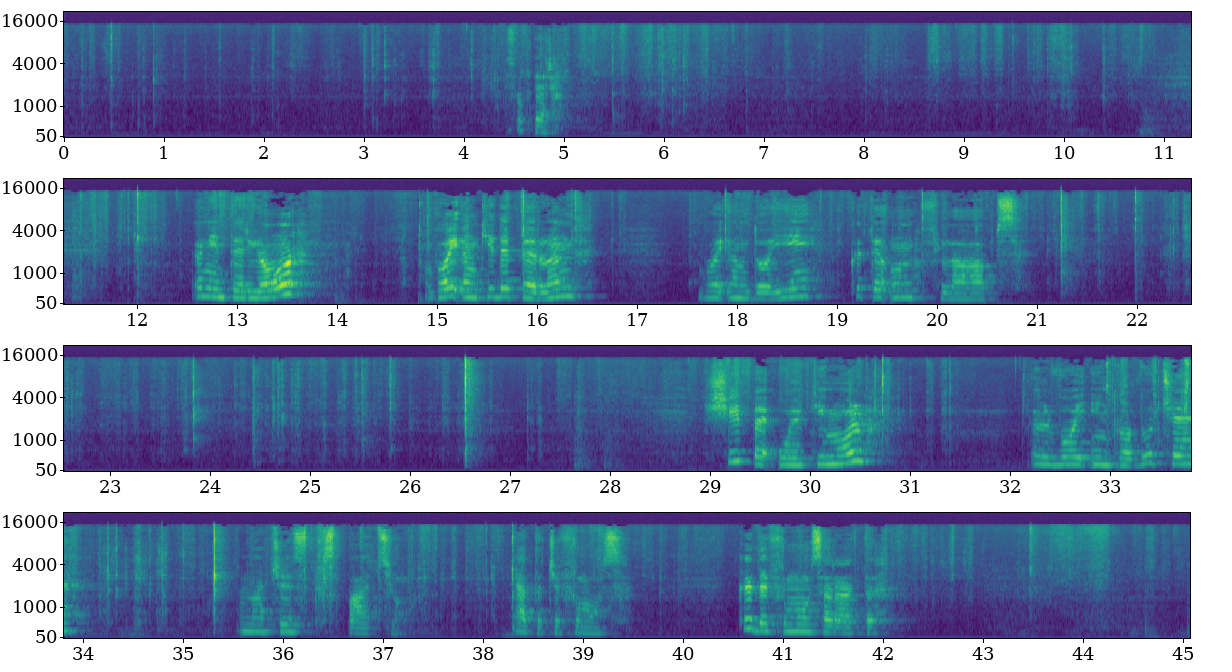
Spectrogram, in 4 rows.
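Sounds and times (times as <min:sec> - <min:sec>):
cardstock rustling and tapping: 0:00.0 - 0:13.2, 0:32.2 - 0:39.9.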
